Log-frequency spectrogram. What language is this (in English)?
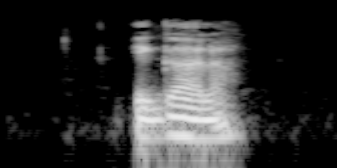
Esperanto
